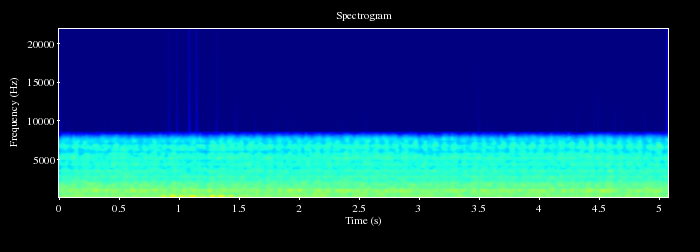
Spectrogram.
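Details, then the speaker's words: Honda Beat injection scooter idling on its stand with a rough, churning rumble like water about to boil in a pot, steady with the engine's beat. A rough-sounding engine with the cause suspected, not confirmed; a worn pulley bearing is also mentioned. "suara mesin sangat terdengar seperti Gem rengseng apa Gem rongseng rontgen kayak air didalam panci mau mendidih gitu air didalam panci mau mendidih itu suarane Gem rangsang kayak gini nih"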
